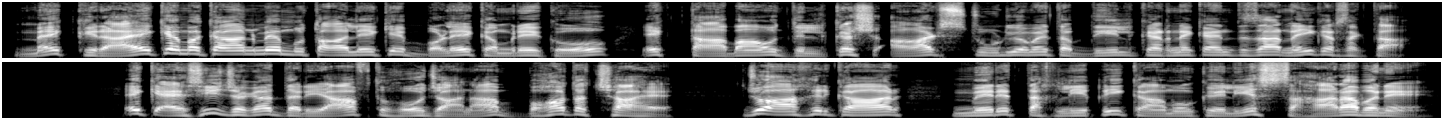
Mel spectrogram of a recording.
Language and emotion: Urdu, happy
